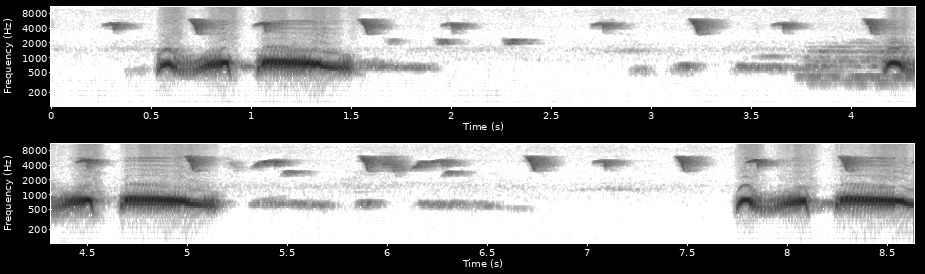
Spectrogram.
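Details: Decoy spotted dove provoking a fight with three loud double coos spaced about three and a half seconds apart, softer murmuring coos and faint chirps in between, light ticking throughout.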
